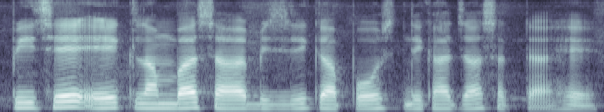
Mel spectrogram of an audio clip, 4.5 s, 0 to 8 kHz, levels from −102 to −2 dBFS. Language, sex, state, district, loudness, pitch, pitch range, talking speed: Hindi, male, Sikkim, Gangtok, -17 LUFS, 115 Hz, 115-130 Hz, 145 wpm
